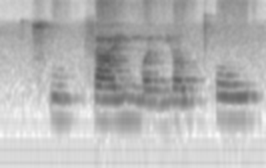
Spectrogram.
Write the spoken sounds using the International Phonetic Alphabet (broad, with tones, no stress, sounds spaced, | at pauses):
t͡sʰ uː˨ k̚ s aː˨˥ j m ɐ˨˩ n j ɐ˨˥ w t̪ʰ o˥ w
